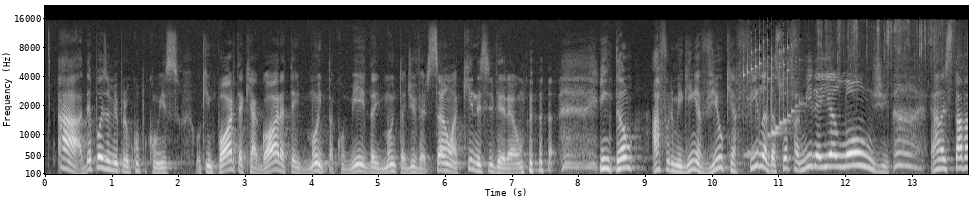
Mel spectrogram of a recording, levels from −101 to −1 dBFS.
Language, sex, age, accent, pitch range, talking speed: Portuguese, male, 40-59, Brazilian, 145-230 Hz, 155 wpm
